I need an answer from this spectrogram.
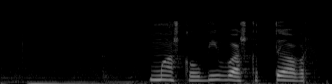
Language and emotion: Russian, angry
